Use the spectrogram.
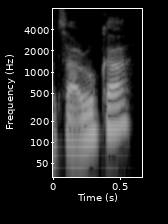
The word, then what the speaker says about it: Tarouca: So, again, my name is Tarouca. I'm from, and you pronounced it perfectly.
